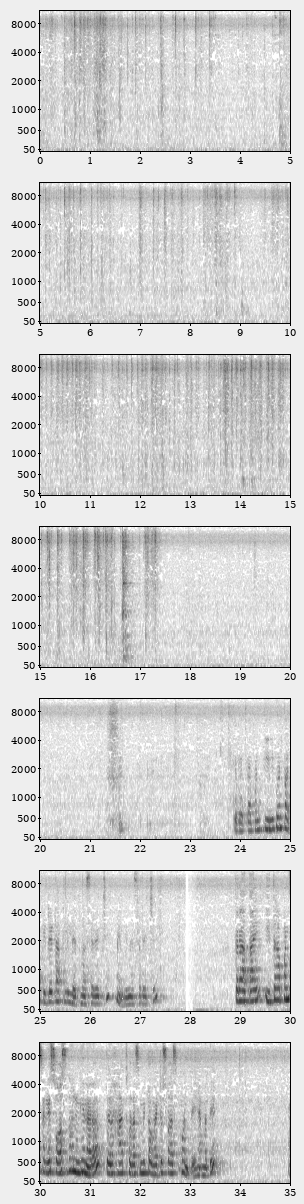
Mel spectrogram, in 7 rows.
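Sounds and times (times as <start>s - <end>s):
crackles and pops: 0.0s - 17.6s, 19.0s - 19.8s
vegetables sizzling in oil: 0.0s - 35.0s.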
